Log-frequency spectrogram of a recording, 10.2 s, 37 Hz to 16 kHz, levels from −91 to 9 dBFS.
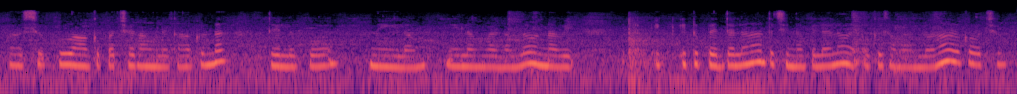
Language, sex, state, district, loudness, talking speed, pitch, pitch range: Telugu, female, Andhra Pradesh, Srikakulam, -32 LUFS, 120 wpm, 235 Hz, 220-255 Hz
